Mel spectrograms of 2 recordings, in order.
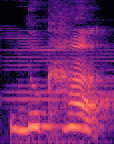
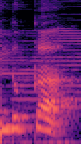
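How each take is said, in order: First: The middle consonant is a stressed, aspirated kh. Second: The middle consonant is a plain unaspirated k. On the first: The speaker calls it right. "We should add a stress in kha" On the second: The speaker calls it wrong. "It should not be Dukha. It should not be first ka"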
